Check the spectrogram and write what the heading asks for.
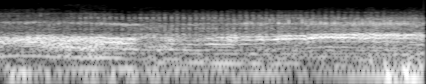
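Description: Faint anime soundtrack: a wavering, pitched cry from a giant character straining with gritted teeth.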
